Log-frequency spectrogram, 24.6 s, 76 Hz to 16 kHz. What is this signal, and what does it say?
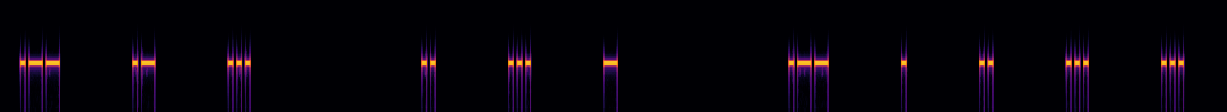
Morse code, heard as a keyed tone, about 14 wpm, spaced as for 5 wpm, 800 Hz. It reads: WAS IST WEISS
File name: Morsekurs / Witze / Witz 14. Juli 2026 25 F70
